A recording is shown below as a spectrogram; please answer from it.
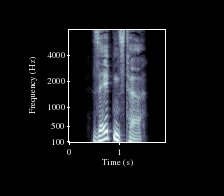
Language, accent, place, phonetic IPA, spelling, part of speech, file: German, Germany, Berlin, [ˈzɛltn̩stɐ], seltenster, adjective, De-seltenster.ogg
- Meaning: inflection of selten: 1. strong/mixed nominative masculine singular superlative degree 2. strong genitive/dative feminine singular superlative degree 3. strong genitive plural superlative degree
